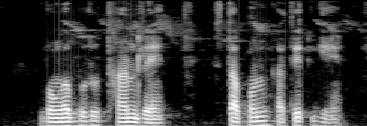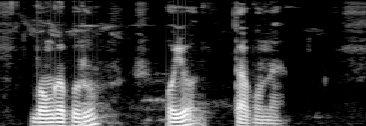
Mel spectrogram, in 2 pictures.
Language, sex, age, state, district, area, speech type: Santali, male, 30-45, West Bengal, Paschim Bardhaman, urban, spontaneous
